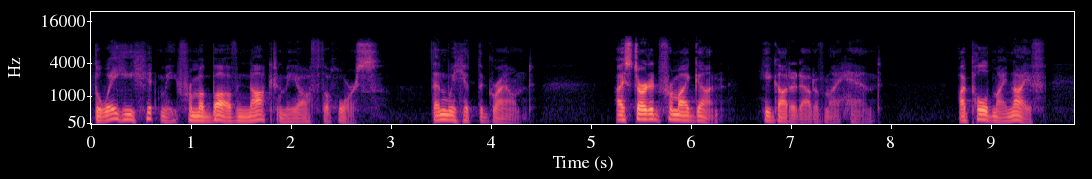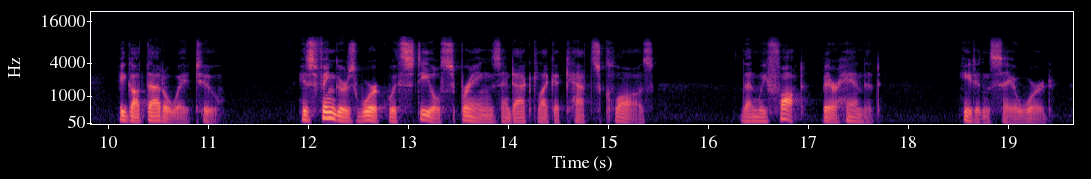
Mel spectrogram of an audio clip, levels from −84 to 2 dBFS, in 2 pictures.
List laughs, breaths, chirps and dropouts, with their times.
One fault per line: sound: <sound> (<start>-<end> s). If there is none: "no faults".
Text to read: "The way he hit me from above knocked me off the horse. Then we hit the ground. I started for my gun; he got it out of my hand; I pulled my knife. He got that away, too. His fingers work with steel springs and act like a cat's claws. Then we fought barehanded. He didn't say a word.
no faults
